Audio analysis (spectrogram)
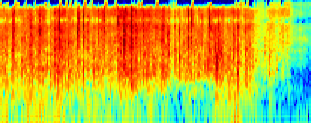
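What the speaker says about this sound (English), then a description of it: "let me unwrap it" A thrifted milk glass piece is unwrapped from crinkly wrapping, producing loud, close, continuous crumpling and rustling for about four seconds before it cuts to near silence.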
